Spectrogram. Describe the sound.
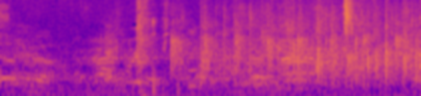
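A few scattered hand claps, sharp and irregular, sound under people talking, sparse rather than a steady round of applause.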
